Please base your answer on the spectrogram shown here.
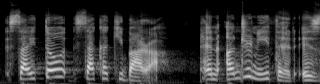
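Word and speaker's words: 酒鬼薔薇: The press read the kanji, so like the Japanese characters for Saito Sakakibara, and instead of pronouncing the way that he intended, the killer intended, because the kanji could mean other words, they stated to the public that the killer's name was Saito Onibara, which would be a more common surname.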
